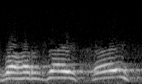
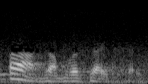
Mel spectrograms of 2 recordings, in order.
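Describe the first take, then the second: First: Calling out. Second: Soft, low "waar zijt gij" said quietly to himself; barely spoken, dropped low, no calling at all; not called out. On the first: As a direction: call it out slowly across a distance. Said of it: "Maar hij roept". (luid en langzaam roepend, "zijt" uitgerekt) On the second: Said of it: "dan zegt hij nog niet eens". (zacht en laag, niet geroepen) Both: Shown as a demonstration.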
